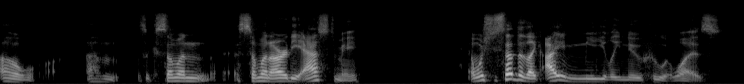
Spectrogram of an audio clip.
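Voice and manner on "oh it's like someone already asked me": put-on timid tone, slower. Retelling how she answered the question, imitating her timid reply. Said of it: "she just kind of like timidly said".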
